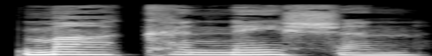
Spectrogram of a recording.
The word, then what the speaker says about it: machination: Keep k soft and finish with shin. Machination.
